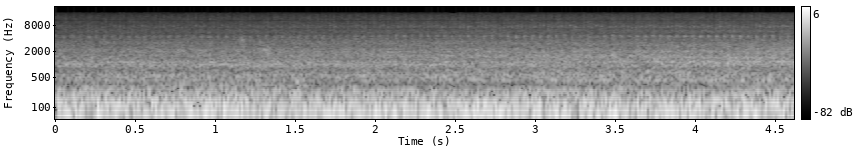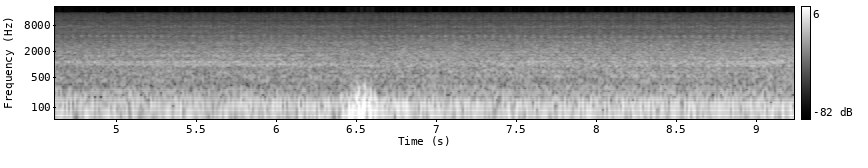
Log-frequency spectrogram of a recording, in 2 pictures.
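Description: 2017 BMW M3's 3.0-litre twin-turbocharged inline-six idling with a steady low rumble. A brief low thump comes about six and a half seconds in.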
